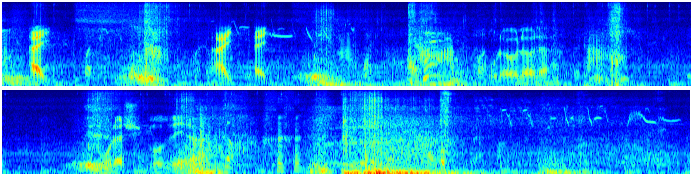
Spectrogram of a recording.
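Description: A heavy weapon swooshes through the air.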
